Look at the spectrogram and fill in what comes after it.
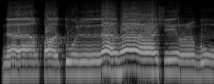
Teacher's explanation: Di sini idgham bila gunnah. Asalnya ta tanwin di depan bunyi naqatun. Tapi datang lam jadi naqatul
